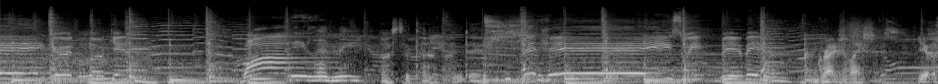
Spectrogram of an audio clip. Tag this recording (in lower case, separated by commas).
bluegrass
